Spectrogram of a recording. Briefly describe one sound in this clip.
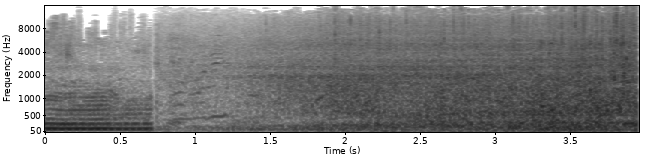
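A third rally car engine approaches with a rising roar.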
